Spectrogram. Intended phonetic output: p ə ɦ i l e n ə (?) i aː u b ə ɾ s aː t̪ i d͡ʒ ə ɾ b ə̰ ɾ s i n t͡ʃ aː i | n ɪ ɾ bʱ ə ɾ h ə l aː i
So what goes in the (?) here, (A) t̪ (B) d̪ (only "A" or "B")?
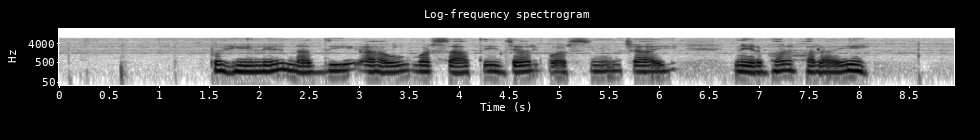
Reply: B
